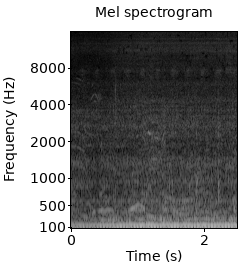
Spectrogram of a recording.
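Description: A steady low engine hum with a fast, even pulse, growing slightly louder, under faint distant voices.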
